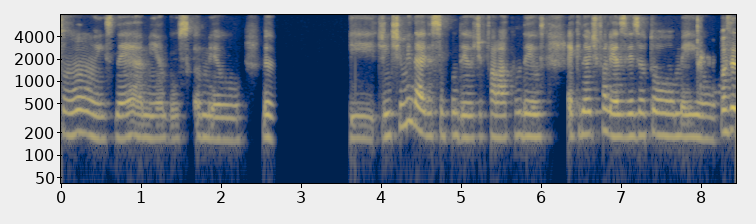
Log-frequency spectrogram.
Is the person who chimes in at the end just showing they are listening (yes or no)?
no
